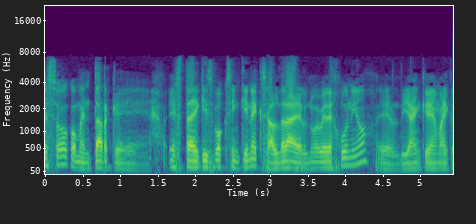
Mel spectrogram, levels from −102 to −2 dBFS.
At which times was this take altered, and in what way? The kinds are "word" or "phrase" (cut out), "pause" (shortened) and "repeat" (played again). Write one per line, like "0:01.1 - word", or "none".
none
